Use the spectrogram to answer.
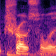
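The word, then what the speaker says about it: Trostle: How do we know Trossel is the right way to say it? I don't know. Well, there's Trossels around here living today. They all call it Trossel.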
